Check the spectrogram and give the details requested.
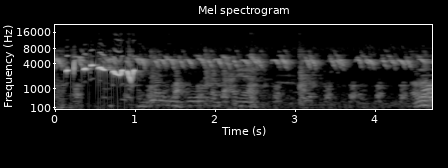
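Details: Kutilang emas, or black-crested bulbul, singing actively: one quick, loud phrase of looping whistled notes at the start, then a long run of repeated thin high chirps from other birds.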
